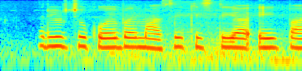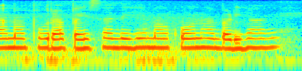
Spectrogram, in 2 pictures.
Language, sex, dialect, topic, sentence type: Chhattisgarhi, female, Central, banking, question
